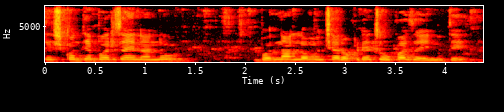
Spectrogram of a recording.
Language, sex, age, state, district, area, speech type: Goan Konkani, female, 45-60, Goa, Sanguem, rural, spontaneous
